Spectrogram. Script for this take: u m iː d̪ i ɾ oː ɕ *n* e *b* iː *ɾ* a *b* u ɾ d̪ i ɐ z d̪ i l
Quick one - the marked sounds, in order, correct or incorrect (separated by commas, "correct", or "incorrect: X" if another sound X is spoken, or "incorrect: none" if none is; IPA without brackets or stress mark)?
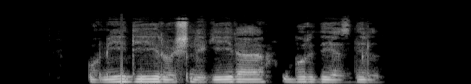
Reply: correct, incorrect: ɡ, correct, correct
